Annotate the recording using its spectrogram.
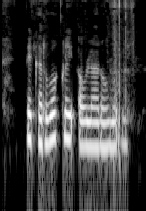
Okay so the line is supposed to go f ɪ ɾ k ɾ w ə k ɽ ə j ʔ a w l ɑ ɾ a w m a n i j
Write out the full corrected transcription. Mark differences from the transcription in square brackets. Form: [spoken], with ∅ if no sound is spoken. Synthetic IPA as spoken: f ɪ [∅] k ɾ w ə k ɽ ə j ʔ a w l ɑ ɾ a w m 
